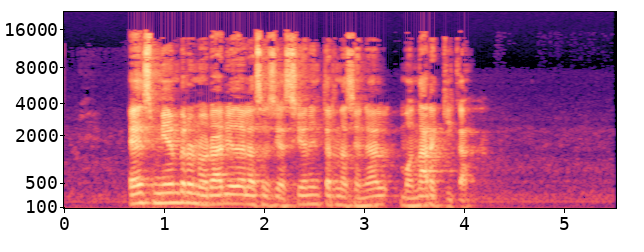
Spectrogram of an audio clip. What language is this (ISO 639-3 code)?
spa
